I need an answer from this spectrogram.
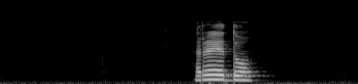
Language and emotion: Russian, neutral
